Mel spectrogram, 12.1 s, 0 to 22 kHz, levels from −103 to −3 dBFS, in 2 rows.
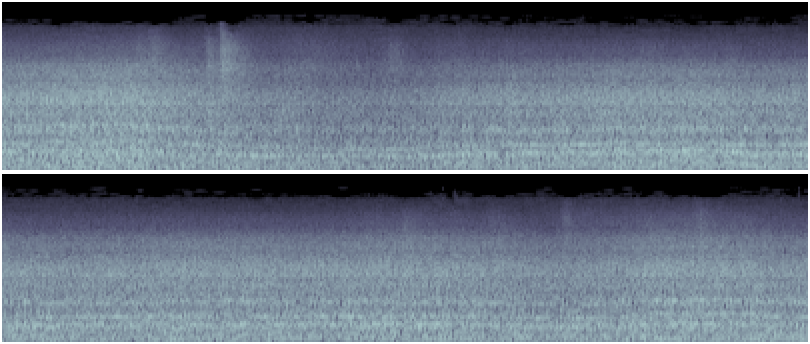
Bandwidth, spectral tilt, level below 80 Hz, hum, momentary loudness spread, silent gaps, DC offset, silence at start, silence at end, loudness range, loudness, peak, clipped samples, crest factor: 14.5 kHz; -4 dB/octave; -46 dBFS; none; 6 LU; none; under 0.1%; 0 s; 0 s; 2 LU; -28 LUFS; -14 dBFS; under 0.1%; 14 dB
